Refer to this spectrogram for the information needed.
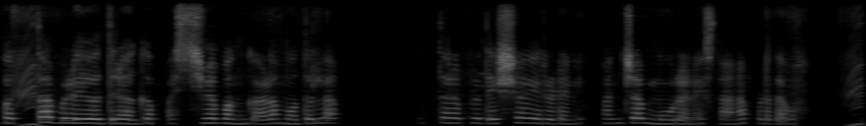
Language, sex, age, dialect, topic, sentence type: Kannada, female, 25-30, Central, agriculture, statement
